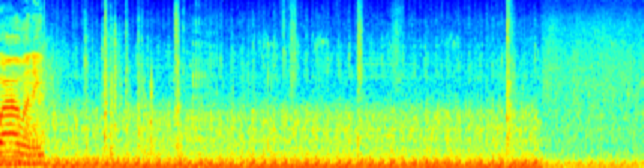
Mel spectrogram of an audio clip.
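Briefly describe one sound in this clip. A car engine idles with a low steady rumble.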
